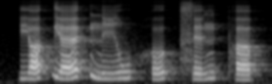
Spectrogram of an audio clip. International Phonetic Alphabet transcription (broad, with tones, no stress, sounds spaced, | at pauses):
j ɐ˨˥ k̚ j ɛː˨˥ k̚ n̪ iː˨˧ w h ʊ˨˥ k̚ s ɪ˨˧ ŋ pʰ ɐ˨ p̚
